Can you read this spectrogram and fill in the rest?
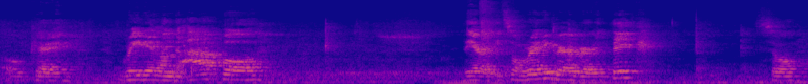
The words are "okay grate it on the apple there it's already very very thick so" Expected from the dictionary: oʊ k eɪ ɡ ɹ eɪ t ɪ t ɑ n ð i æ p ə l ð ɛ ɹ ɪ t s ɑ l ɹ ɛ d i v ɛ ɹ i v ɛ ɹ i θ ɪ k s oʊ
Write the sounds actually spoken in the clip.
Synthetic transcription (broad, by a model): oʊ k eɪ ɹ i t ɪ t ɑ n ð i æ p l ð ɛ ɹ ɪ t s ɑ l ɹ ɛ d i v ɛ ɹ i v ɛ ɹ i θ ɪ k s oʊ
